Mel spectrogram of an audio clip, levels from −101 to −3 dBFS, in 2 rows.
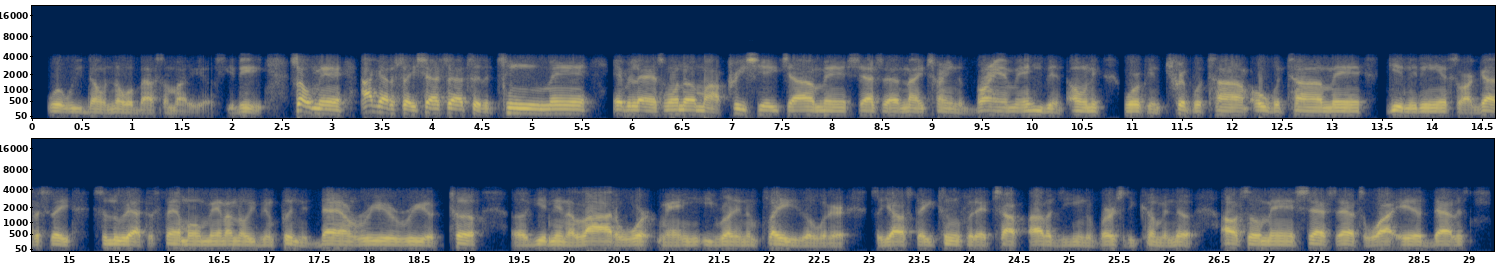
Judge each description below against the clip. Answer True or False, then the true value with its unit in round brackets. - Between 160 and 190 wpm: False (205 wpm)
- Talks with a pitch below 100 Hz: True (90 Hz)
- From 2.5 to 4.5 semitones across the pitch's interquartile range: False (2.1 semitones)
